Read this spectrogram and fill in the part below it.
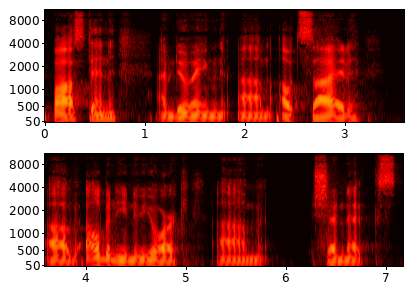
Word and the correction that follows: Schenectady: It's Schenectady.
